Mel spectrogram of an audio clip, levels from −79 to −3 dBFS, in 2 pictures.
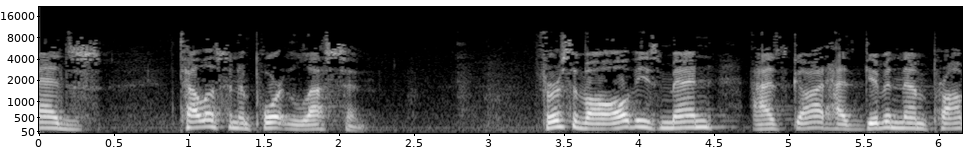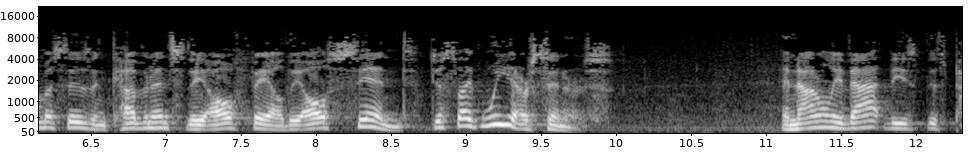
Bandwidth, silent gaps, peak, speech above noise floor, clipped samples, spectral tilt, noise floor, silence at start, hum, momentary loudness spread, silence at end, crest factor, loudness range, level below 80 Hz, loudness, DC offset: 10 kHz; none; 0 dBFS; 36 dB; under 0.1%; -6 dB/octave; -51 dBFS; 0 s; none; 10 LU; 0 s; 16 dB; 3 LU; -60 dBFS; -15 LUFS; under 0.1%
